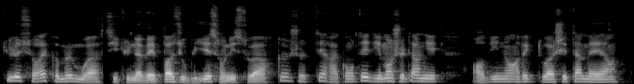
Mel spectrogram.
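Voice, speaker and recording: A man voicing a blustery, domineering old male lawyer who scolds gruffly, read from a classic novel. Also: mid-range voice, a little fast, warm tone, natural voice. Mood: confident. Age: older.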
